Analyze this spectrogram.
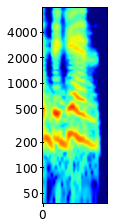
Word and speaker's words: begin: However, in begin, we will see where is the syllable. We don't say begin. We don't say begin. We say begin, begin, begin. When I say begin, so you hear a, the complete short sound of vowel.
